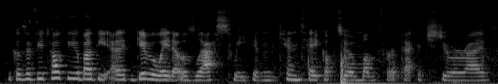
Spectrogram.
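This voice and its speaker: A woman talks at a very fast pace with a Dutch accent. Her pitch varies in an ordinary way. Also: medium pitch for a woman. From Netherlands. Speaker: artist streamer. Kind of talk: casual livestream chat. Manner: hesitant, many fillers.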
